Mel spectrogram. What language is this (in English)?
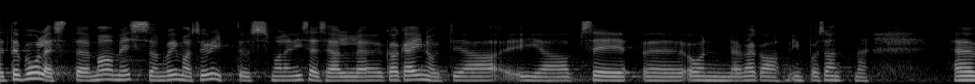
Estonian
